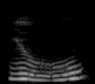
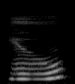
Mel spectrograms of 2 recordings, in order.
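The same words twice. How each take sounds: First: The pitch dips low and then rises. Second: The pitch rises from middle to high.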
